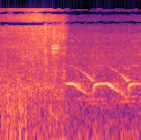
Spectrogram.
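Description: Car driving in town traffic, with a steady low road and engine noise. From about a second in, a clear tone repeats about twice a second, each one holding briefly and then sliding down in pitch.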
